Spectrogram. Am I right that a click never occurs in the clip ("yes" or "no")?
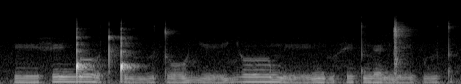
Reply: no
